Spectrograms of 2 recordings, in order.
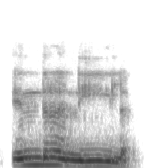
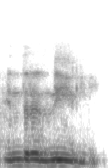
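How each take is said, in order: First: "इंद्रनील" with the final a sounded, "Indraneela"; full Sanskrit ending. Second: "इंद्रनील" ending on a bare l; clipped final l. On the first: Teacher showing students the full Sanskrit form. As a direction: voice a short a after the l of "इंद्रनील". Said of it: "संस्कृत में उसको पूरा उच्चारण करना है". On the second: Teacher showing students the Hindi way, clipped. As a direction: say "इंद्रनील" as "Indraneel" with no final vowel. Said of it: "ल में हमने हलंत लगाया". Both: Shown as a demonstration.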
